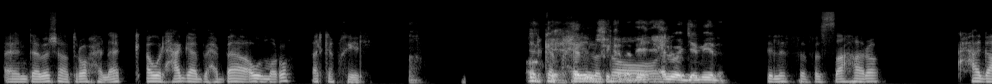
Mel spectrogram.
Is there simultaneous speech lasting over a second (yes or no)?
yes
